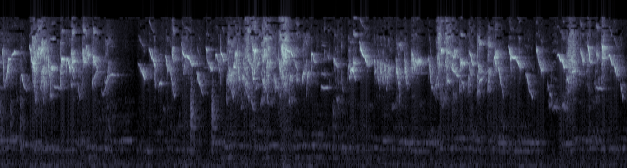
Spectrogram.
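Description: A young male Black-throated Canary gives a long, rolling chatter of fast, high twitters and trills without a pause, against a faint low hum.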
